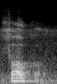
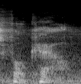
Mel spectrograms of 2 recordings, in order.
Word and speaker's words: Focal: focal is a french speaker company and in america we are likely to pronounce it focal as in a lens focal length but the french pronunciation is focal i did not use height channels for listening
